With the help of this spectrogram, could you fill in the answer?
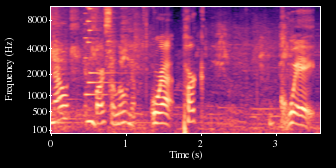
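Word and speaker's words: Park Güell: We're at Park Guay Guay. Park Guay. That's how you pronounce that.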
